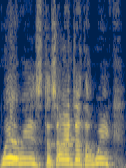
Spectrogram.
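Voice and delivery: squeaky, very high, silly put-on comic voice. Reading out a viewer's comment in a made-up voice: funny put-on voice. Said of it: "I just made it sound funny".

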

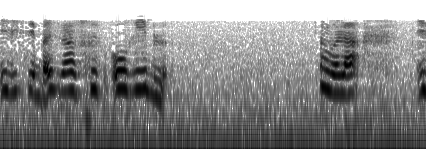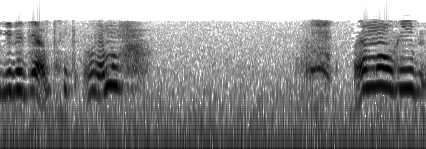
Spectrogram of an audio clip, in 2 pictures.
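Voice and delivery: tearful, crying voice. YouTuber speaking to viewers in a video, crying. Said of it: "je pleure, je vous jure, j'ai les larmes aux yeux".

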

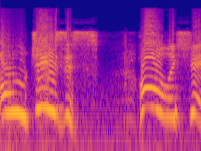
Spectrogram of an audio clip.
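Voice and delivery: high, stretched-out scream, very slow. Streamer in a game as everything catches fire, screaming. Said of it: "I screamed too loud".

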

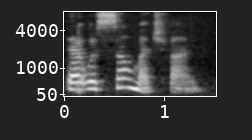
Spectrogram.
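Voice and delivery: sarcastic voice. Recalling painting all the casters for someone: sarcastic tone. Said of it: "I feel like I hear sarcasm in that".

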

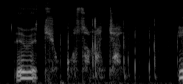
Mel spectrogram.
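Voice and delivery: sneaky, soft, hushed whisper.

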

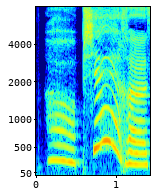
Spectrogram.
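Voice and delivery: outraged, indignant exclamation. The little family reacts to pierre with an indignant exclamation. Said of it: "s'exclama la petite famille indignée".

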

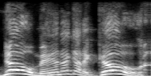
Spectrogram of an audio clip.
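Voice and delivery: very high, very loud, drawn-out shout. Retelling how a famous guest answered a photo request: imitating someone shouting. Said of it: "He just shouts at me".

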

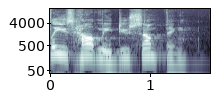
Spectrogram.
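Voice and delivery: ordinary talk, nothing marked

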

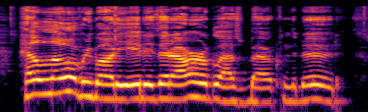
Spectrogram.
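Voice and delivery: scornful, contemptuous take on the delivery. Quoting Dead Hourglass's intro to make fun of him: imitating Dead Hourglass. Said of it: "making fun of Dead Hourglass".

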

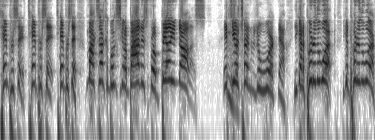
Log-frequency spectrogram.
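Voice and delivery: put-on man's scream. Retelling how he screamed at them, imitating his screaming. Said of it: "As he's screaming at us".

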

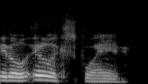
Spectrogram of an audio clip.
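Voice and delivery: speaking through a yawn. Speaker chatting with Jim about a story's backstory, yawning mid-sentence. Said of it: "Excuse me, yawning".

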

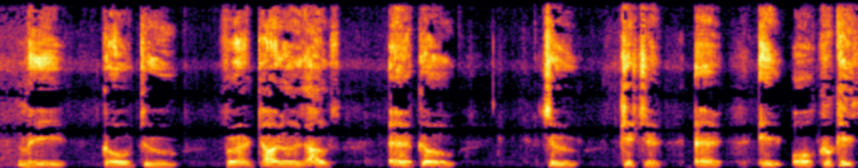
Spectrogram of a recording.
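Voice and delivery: put-on greedy, hungry monster puppet voice. Doing a Cookie Monster impression for a video. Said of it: "Cookie Monster Impression".

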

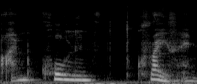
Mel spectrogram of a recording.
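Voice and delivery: hushed, soft, under-the-breath whisper. A boy in bed, surprised to see Mary, answers her at last, whispered. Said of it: "he whispered at last".

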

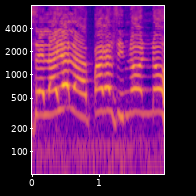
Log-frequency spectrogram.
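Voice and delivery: high, loud, slow drawn-out hawker's shout.

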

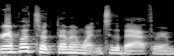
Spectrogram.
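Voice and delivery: ordinary delivery

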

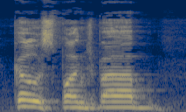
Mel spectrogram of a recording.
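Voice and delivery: high cheering voice. Patrick calls to spongebob as he gets ready to bat, cheering. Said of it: "Patrick cheered".

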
